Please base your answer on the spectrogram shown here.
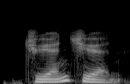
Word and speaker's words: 卷卷: Curly translates to 卷卷 which is the same word pronounced twice, with a falling rising tone on A, like 卷卷. Good!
